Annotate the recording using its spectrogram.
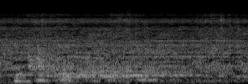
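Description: Workshop machines running together in a steady mechanical din, with no single event standing out.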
